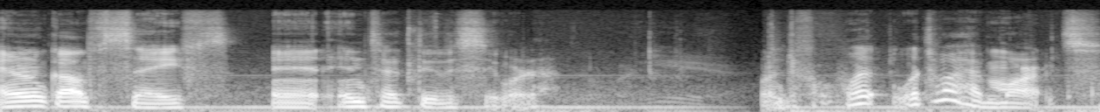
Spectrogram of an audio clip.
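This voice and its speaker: A man puts on a raspy character voice at medium pitch, moving at a moderate pace. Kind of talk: let's play commentary. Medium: game stream. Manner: casual, chatty.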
